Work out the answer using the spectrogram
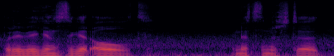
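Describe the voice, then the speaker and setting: Man, rhyming ad narration, measured rhythm, lowish voice, faint street noise. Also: flat delivery, mellow.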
